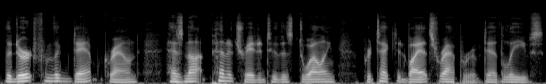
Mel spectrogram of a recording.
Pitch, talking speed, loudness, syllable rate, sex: 120 Hz, 210 wpm, -22 LUFS, 5.6 syllables/s, male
